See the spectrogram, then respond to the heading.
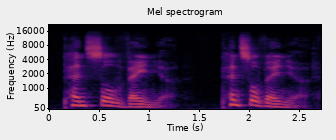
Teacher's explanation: has four syllables stress is on that third syllable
